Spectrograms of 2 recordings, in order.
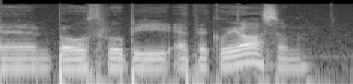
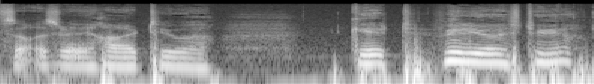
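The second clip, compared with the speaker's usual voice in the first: yawning while talking, louder and higher; 3 semitones higher, 5 dB louder than usual. Talking to viewers in a video, talking while yawning. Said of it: "I shouldn't talk while yawning".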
